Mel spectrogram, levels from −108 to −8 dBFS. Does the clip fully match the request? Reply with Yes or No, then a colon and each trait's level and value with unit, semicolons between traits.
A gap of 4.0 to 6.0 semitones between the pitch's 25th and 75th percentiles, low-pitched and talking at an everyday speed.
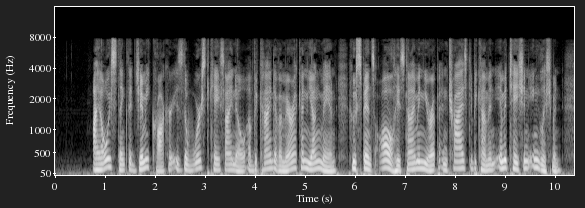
Yes: wide, 5.5 semitones; low, 130 Hz; average, 195 wpm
